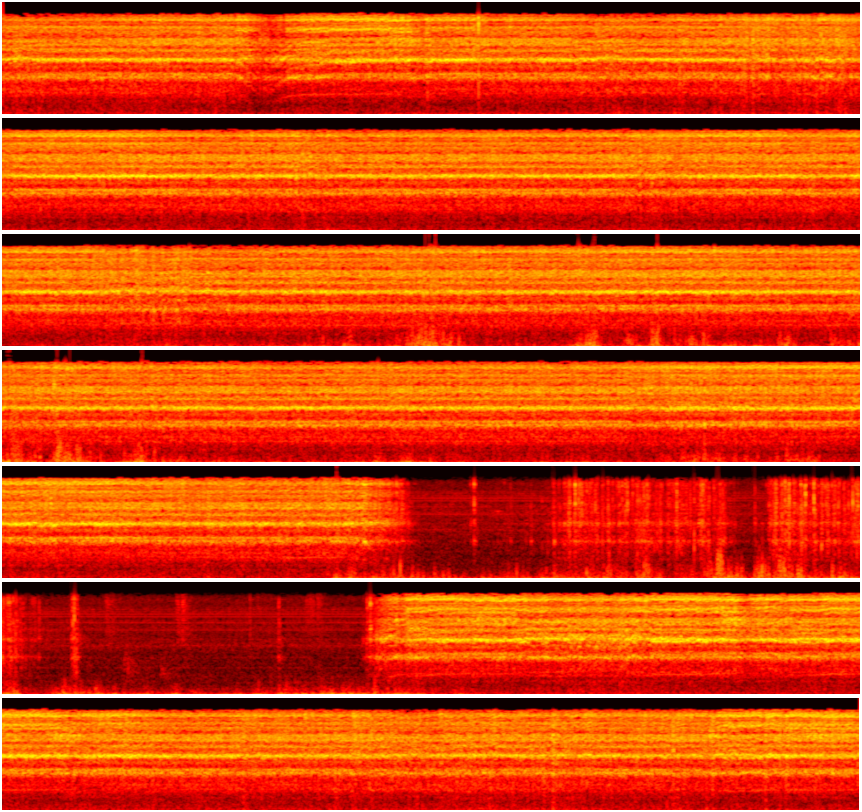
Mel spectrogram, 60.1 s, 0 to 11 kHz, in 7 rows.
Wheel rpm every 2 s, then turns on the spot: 160, 140, 160, 160, 160, 160, 160, 160, 160, 160, 160, 160, 160, 160, 160, 160, 160, 160, 160, 20, 20, 10, 0, 90, 160, 160, 160, 160, 160, 160.
40-44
